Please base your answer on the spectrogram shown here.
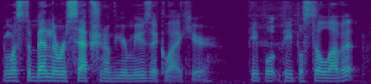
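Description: A man interviewing a guest in a studio, asking short, quick questions. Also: mid-range voice, flat delivery, creaky. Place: studio with blue curtain.

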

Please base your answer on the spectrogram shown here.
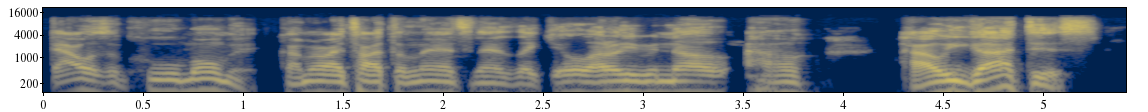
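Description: A man hosts a casual hip hop podcast from a home studio, talking into a desk microphone on a video call. He sounds hyped and slangy and often runs over his guest. His voice sits at an ordinary pitch, and the room sound is close and dry. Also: steady tone, quick pace, no echo. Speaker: podcast host. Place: home studio with posters behind.

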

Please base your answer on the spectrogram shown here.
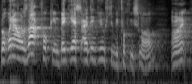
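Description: A man's voice: high-pitched, a little fast. A man in his forties from North Yorkshire with a Yorkshire accent, ranting about football to camera in blunt, sweary casual talk, forever checking in with "right?", seated in a small room. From North Yorkshire, England. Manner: sweary, blunt, animated, keeps asking "right?". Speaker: football vlogger. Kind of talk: casual opinion rant to camera. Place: small indoor room, seated in red chair.

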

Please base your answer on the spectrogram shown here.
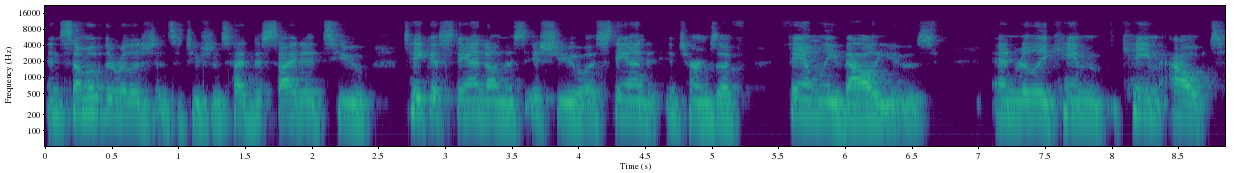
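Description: Woman giving a low-pitched online talk. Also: little pitch movement, moderate pace, fairly bright tone. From Texas, US. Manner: conversational, with frequent fillers and restarts. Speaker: conference speaker. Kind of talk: online conference talk with slides. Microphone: webcam on a video call.

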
